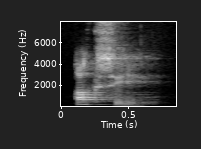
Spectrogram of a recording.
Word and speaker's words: actie: If the letter combination TEA at the end of a word is preceded by the letter C or P, it's usually pronounced as si. In this situation, the letter T is pronounced as a voiceless consonant S.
